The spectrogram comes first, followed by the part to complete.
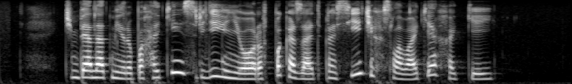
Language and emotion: Russian, positive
